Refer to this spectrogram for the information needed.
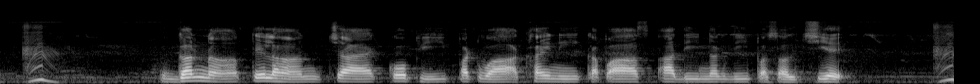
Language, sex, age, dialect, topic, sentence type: Maithili, male, 41-45, Eastern / Thethi, agriculture, statement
